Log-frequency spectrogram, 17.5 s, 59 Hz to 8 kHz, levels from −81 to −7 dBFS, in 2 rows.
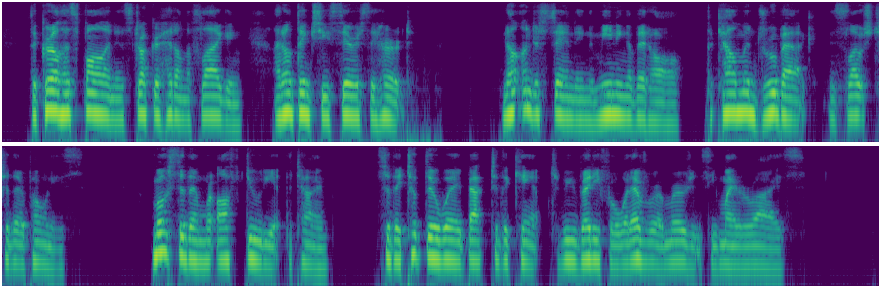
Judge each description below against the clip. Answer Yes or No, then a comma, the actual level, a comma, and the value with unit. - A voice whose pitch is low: No, medium, 145 Hz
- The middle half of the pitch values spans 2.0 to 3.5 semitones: Yes, average, 2.8 semitones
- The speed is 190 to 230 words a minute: Yes, average, 200 wpm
